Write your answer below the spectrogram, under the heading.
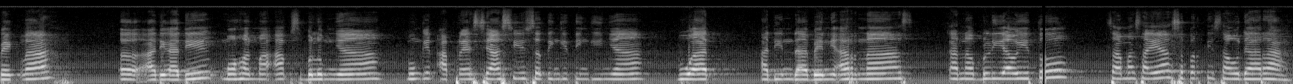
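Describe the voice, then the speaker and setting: Speaking at a fairly slow pace, a woman uses a high pitch and a monotone, flat intonation. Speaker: book reviewer at a launch. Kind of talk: public speech at book launch.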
